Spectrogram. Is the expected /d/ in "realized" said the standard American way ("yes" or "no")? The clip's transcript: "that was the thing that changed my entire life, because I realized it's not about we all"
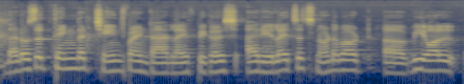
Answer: no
